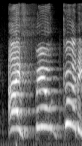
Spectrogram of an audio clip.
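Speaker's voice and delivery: hammed-up Trump brag; Trump impression. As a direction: puff up like a cocky president. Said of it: "he said".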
